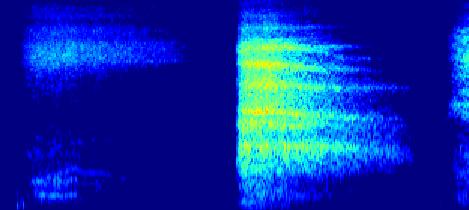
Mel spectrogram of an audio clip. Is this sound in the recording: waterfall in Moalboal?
no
